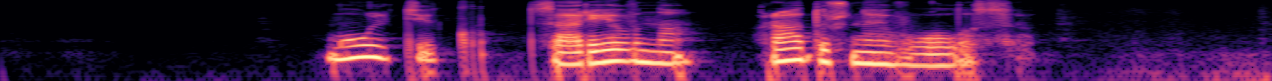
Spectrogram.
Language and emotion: Russian, sad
